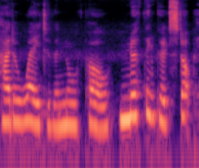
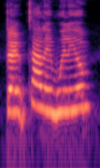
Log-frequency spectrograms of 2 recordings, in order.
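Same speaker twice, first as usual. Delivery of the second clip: higher, louder Santa voice, face down; mumbled plea; 8 semitones higher, 9 dB louder than usual. A narrator's reading. Santa face down begging William not to tell. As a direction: plead through a mouthful of beard. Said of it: "Santa mumbled".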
